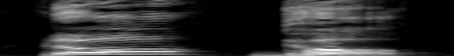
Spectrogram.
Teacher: जिन व्यंजनों के उच्चारण में जीभ ऊपर उठकर झटके से नीचे आती है वे उक्षिप्त व्यंजन कहे जाते हैं, जैसे ड़, ढ।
